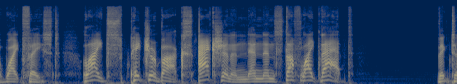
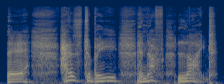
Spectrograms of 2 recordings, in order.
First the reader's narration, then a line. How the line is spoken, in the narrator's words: he panted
